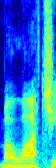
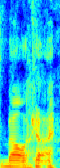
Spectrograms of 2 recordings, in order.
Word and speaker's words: Malachi: Well, I'm glad you said his first name before I had an opportunity, because I would have pronounced it Malachi. Malachi, no, it's Malachi.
